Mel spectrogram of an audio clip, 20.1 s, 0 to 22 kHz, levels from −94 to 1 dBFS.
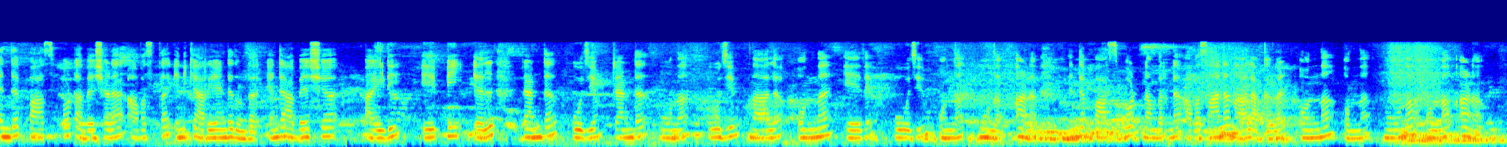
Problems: continuous background conversations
